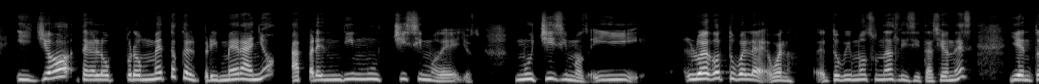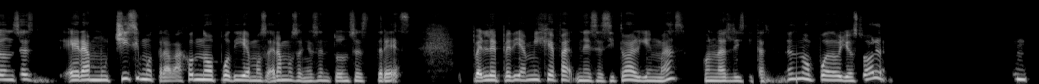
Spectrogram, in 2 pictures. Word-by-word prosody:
Y 215 -3 +1
yo, 285 - +5
te 215 -1 +1
lo 215 0 +3
prometo, 225 +9 +2
que 300 -4 +2
el 220 -5 0
primer 200 +5 +2
año 230 0 +4 0.2
aprendí 215 +4 +1
muchísimo 240 -4 -1
de 150 0 0
ellos, - - -13 0.3
muchísimos. 225 - +1
Y 220 - -3 0.4
luego 255 +6 +7
tuve 250 -4 +1
la 215 -3 +1
bueno, 170 -4 -2 0.3
tuvimos 215 +2 -1
unas 225 +1 0
licitaciones 190 - -3 0.3
y 220 +2 +5
entonces 215 +1 -1 0.2
era 205 +2 +3
muchísimo 230 +4 +1
trabajo. 85 - -3
No 215 -3 +4
podíamos, 200 -4 0
éramos 195 -1 -1
en 160 -2 -4
ese 160 +2 -6
entonces 165 -1 -4
3, 165 0 -3 0.6
pe - - +3
le 205 0 +3
pedí 195 +3 -1
a 190 - -3
mi 215 +1 0
jefa: 210 -2 -1
"Necesito 170 0 -3
a - - +2
alguien 170 -3 0
más, 260 - -4
con 170 0 -2
las 165 0 0
licitaciones 165 - -6
no 255 -4 +1
puedo 200 -1 +1
yo 175 -2 +1
sola". 260 - -2 1.3
Ujú. 235 -2 +1
210 Hz, 150 wpm, -21 LUFS, 180-230 Hz, 1.3 s, luego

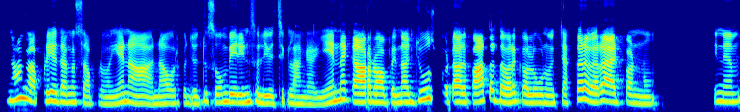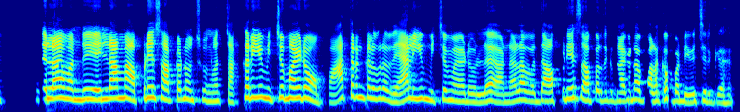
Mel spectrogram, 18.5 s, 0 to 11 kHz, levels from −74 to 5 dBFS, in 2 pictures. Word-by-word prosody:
நாங்க 295 +1 +1
அப்படியே 225 +2 0
தாங்க 205 0 -2
சாப்பிடுவோம். 170 -1 -8
ஏன்னா, 205 -2 +1 0.3
நான் 175 +1 -4
ஒரு 180 - -9
கொஞ்சம் 175 -1 -8
வந்து 215 +6 -9
சோம்பேறின்னு 205 0 -1
சொல்லி 185 -3 -2
வச்சுக்கலாங்க. 170 -1 -7 0.3
என்ன 245 +4 +2
காரணம் 205 0 +6
அப்டின்னா, 200 +1 -2
ஜூஸ் 275 +3 -1
போட்டா 210 +1 -3
அது 205 - 0
பாத்தரத்த 225 -1 +2
வேற 220 +3 0
கழுவணும், 190 -1 -3
சக்கர 195 +9 0
வேற 205 - +1
ஆட் 210 0 0
பண்ணணும். 170 -3 -5 0.8
என்ன 225 -2 -3
ம் - - -9 0.5
இதெல்லாம் 295 +3 +6
வந்து 265 0 +1 0.2
இல்லாம 295 +2 +5
அப்டியே 300 +5 +3
சாப்டோம்ன்னு 265 +1 +1
வச்சுக்கோங்களேன், 235 -3 -7
சக்கரையும் 315 +10 +2
மிச்சமாயிடும், 300 -3 +3 0.2
பாத்திரம் 325 - 0
கழுவுற 290 -2 -2
வேலையும் 280 +4 +3
மிச்சமாயிடும்ல. 220 -5 -4 0.2
அதுனால 210 +6 -3
வந்து 220 +2 -4
அப்டியே 275 +6 -3
சாப்பிடுறதுக்கு 240 -2 -4
தாங்க, 230 +2 -3
நான் 250 -1 -4
பழக்கம் 230 +2 -4
பண்ணி 205 -4 -5
வச்சுருக்கேன். 195 -4 -9
225 Hz, 155 wpm, -21 LUFS, 200-270 Hz, 0.8 s, காரணம்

